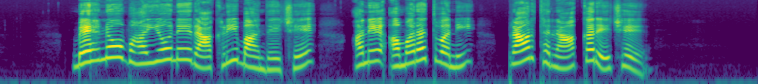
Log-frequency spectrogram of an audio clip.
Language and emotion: Gujarati, neutral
